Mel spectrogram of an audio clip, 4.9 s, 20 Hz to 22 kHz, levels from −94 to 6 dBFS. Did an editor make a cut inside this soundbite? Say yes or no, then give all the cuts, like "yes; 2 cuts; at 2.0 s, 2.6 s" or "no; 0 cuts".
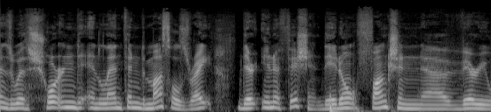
no; 0 cuts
